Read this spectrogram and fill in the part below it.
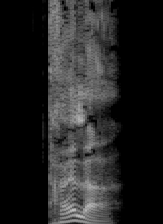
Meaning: inflection of trällern: 1. first-person singular present 2. singular imperative
- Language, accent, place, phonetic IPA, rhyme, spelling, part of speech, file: German, Germany, Berlin, [ˈtʁɛlɐ], -ɛlɐ, träller, verb, De-träller.ogg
